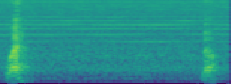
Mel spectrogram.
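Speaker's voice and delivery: ordinary delivery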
